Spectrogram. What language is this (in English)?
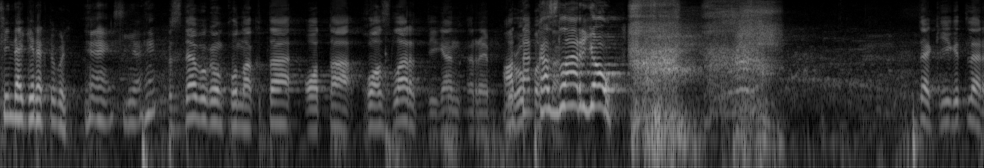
Russian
